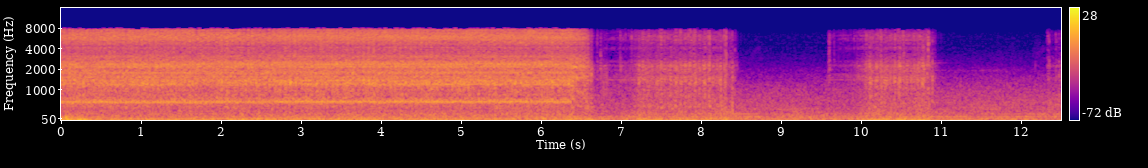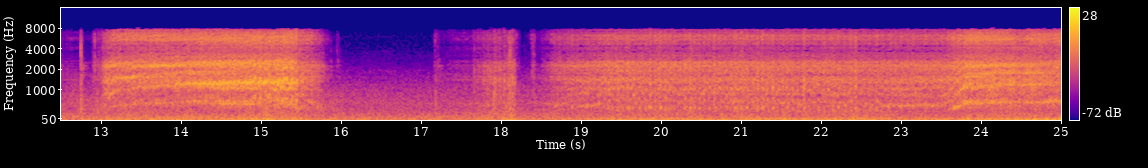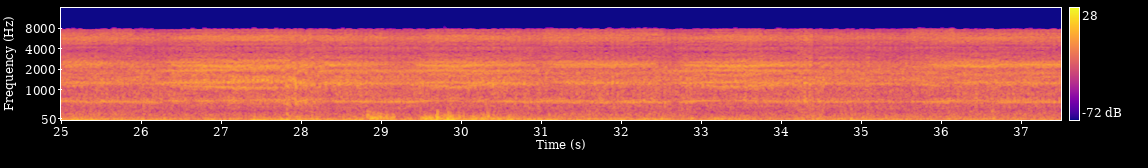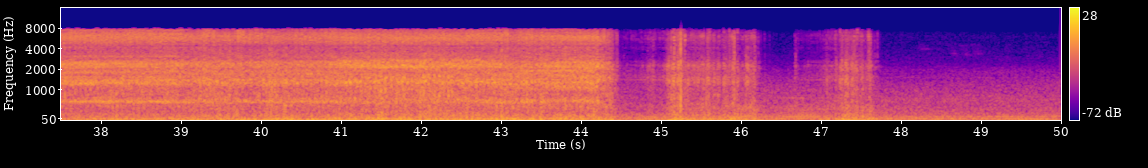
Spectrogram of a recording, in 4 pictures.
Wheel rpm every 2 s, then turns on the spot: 160, 160, 160, 60, 10, 10, 50, 140, 0, 40, 60, 60, 150, 160, 160, 160, 160, 160, 160, 160, 160, 160, 40, 10, 0.
6-12 44-48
